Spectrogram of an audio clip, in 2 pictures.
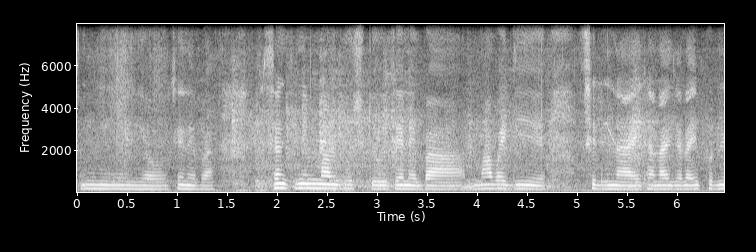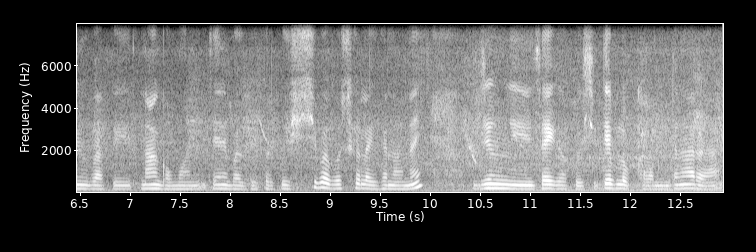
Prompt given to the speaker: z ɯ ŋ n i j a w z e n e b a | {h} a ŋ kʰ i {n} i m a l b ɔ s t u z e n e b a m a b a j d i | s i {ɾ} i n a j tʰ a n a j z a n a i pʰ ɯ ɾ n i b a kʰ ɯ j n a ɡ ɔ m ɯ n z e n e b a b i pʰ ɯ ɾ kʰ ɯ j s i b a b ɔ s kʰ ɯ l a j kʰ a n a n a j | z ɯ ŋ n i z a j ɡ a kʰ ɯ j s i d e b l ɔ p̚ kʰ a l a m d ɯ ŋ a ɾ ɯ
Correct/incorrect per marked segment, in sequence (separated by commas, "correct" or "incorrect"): incorrect, correct, incorrect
